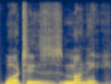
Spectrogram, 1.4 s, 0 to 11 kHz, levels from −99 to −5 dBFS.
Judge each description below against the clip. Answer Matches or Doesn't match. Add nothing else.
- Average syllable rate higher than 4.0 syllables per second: Doesn't match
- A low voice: Matches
